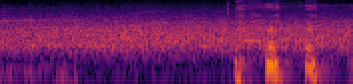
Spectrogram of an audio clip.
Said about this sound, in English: I mean, the applause is great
